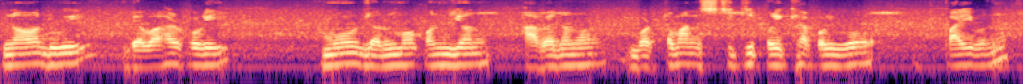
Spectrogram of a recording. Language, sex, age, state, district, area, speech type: Assamese, male, 60+, Assam, Golaghat, rural, read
